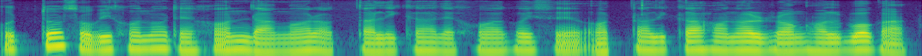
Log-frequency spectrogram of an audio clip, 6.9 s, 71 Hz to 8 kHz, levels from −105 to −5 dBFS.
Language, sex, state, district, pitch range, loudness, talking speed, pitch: Assamese, male, Assam, Kamrup Metropolitan, 110-125 Hz, -19 LUFS, 95 wpm, 115 Hz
